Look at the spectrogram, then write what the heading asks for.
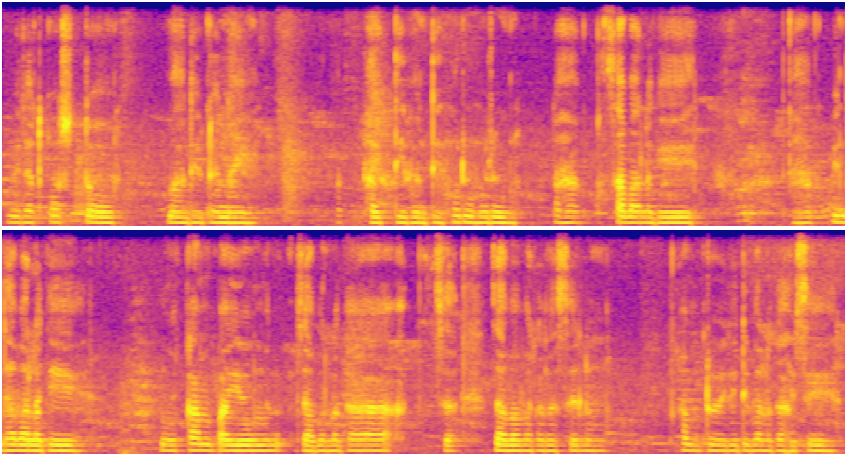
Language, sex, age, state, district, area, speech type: Assamese, female, 45-60, Assam, Barpeta, rural, spontaneous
